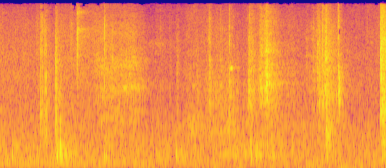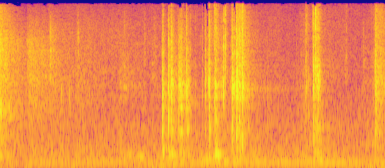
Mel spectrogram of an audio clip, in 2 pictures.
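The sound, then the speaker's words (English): A cassette tape being handled gives off a series of sharp, irregular plastic clicks and rattles, some louder than others, with no talking over them. “that is a cassette tape. Cassette tape you hear. He didn't open a DVD player.”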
